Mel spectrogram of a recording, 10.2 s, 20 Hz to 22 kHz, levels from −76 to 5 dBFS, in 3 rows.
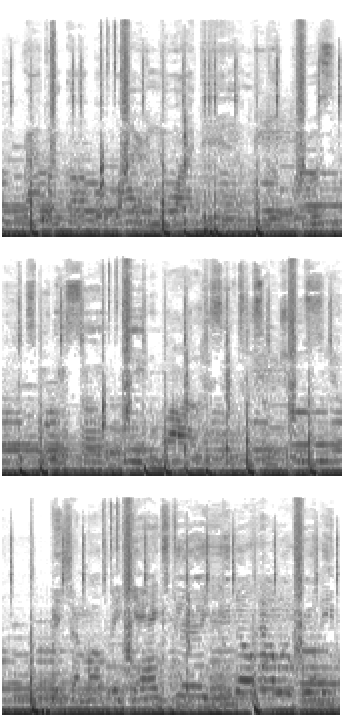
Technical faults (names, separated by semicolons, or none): repeated frames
